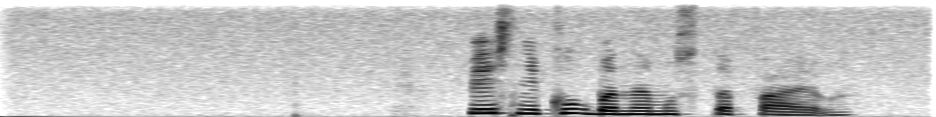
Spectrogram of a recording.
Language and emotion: Russian, neutral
